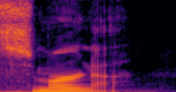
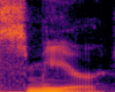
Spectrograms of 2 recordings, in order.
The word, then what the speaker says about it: Smyrna: I actually think it's Smyrna, is how they say it. Not Smear, Smur. Smyrna, Delaware.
